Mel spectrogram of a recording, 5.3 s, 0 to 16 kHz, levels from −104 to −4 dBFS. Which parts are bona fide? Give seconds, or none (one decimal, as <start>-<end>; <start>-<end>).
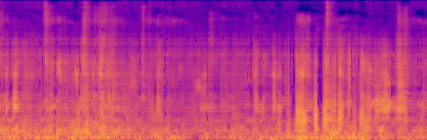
none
